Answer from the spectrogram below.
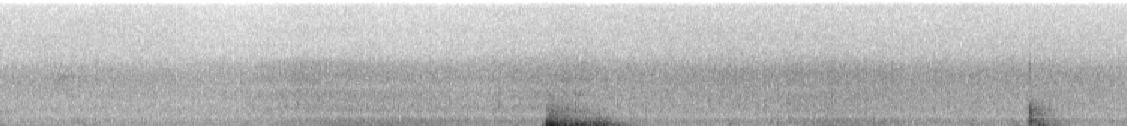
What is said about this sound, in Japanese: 朝おばさんがこう土を集めて集めてそうするとカラウスの音が変わるとお話ししましたが今は大きな音が鳴ってますねこういう感じで土をつくことによって砕いていって土の音が変わると。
